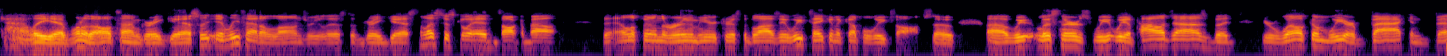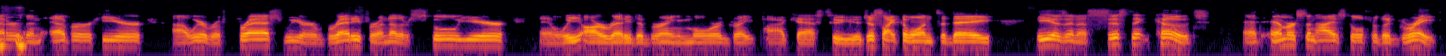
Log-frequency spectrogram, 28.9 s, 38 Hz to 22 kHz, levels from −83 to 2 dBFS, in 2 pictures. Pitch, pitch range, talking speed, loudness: 110 Hz, 95-125 Hz, 200 wpm, -21 LUFS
